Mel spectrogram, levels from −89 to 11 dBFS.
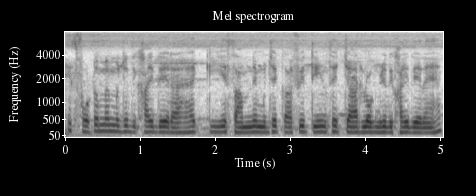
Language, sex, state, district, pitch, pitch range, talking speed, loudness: Hindi, male, Chandigarh, Chandigarh, 155 Hz, 150-160 Hz, 250 wpm, -16 LUFS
